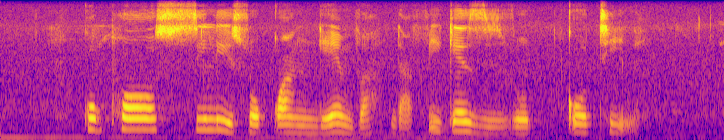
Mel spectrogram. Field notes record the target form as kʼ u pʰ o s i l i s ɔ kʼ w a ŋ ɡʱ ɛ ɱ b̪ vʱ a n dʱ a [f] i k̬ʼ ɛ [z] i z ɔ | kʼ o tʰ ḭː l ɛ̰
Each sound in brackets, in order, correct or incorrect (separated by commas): correct, correct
